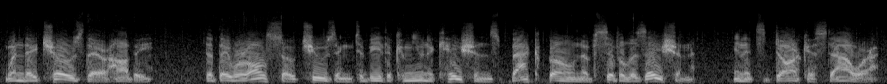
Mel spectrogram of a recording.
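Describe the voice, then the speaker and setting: A man as deep-voiced, solemn emergency radio announcer. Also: sing-song, fairly bright tone, breathy edge, heavily acted, low-quality recording. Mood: grave. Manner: solemn, measured, formal. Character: grave male radio anchor reporting a global catastrophe. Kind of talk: scripted news narration.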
